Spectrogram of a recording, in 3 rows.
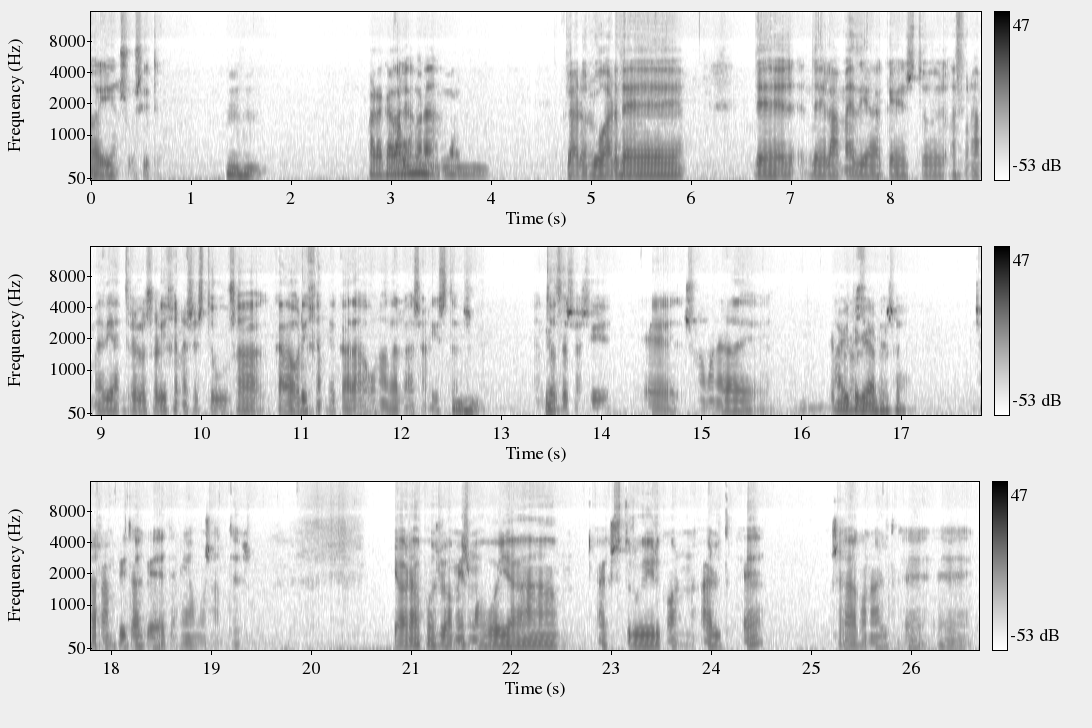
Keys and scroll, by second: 13.3 KP_7, 16.6 z, 24.6 alt+e.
